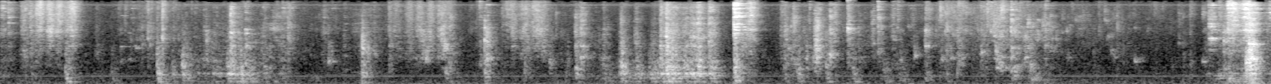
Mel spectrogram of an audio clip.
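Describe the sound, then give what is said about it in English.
Pots and dishes are washed in a kitchen sink: many irregular clinks, knocks and clatters of crockery and cutlery mix with splashing water, moderately loud throughout. “Mummy's washing the pots.”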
